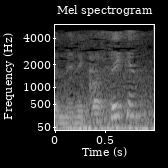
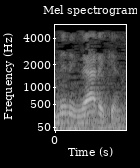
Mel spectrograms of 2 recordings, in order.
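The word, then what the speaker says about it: minhag vatikin: Some people think that you pronounce the word minik zadikin. It has nothing to do with minik zadikin.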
